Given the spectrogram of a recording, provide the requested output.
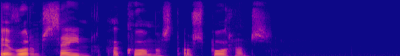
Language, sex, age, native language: Icelandic, male, 20-29, Icelandic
